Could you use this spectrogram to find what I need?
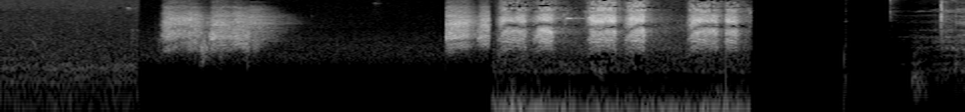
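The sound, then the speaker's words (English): Harsh, rasping screeches of a European jay: one long drawn-out shriek, then a loud run of about six rapid, grating calls, followed by quiet with faint clicks. “And that is the jays, European jays.”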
